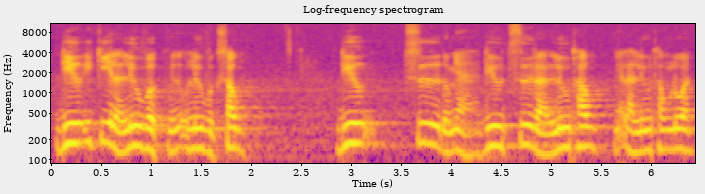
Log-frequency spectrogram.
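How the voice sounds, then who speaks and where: A man's voice: fairly high pitch, steady tone, normal speed, mellow, long reverb tail. A man teaching a kanji lesson in a chatty way, often asking the class rhetorical questions. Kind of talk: online lesson explaining kanji.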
